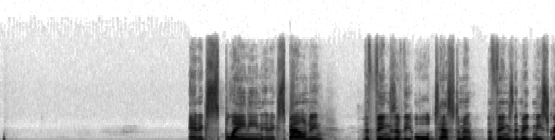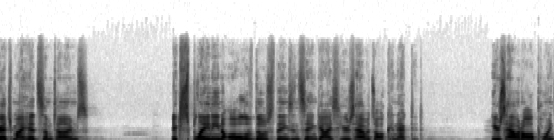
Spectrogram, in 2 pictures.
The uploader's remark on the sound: During our Sunday morning gathering on April 23, 2023. We are an Apostolic, Pentecostal church located in Poplar Bluff, Missouri.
